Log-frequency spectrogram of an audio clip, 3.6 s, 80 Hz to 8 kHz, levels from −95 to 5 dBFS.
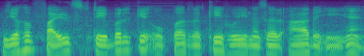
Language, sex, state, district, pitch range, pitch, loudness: Hindi, male, Chandigarh, Chandigarh, 100-125 Hz, 110 Hz, -19 LUFS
